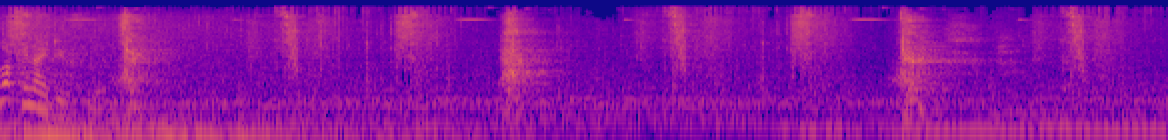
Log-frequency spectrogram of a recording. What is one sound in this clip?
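Footsteps thud on a dirt floor.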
